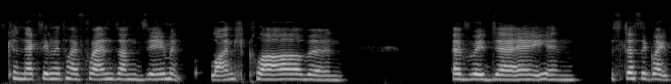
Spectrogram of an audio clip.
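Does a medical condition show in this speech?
Yes: Down syndrome; parents told would never speak.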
